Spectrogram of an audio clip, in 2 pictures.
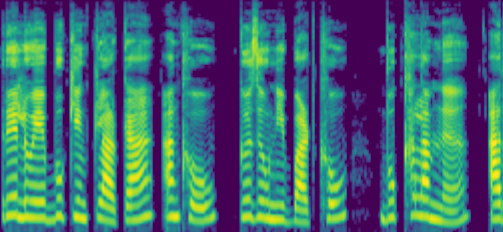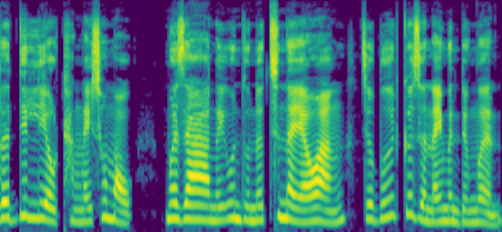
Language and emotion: Bodo, happy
